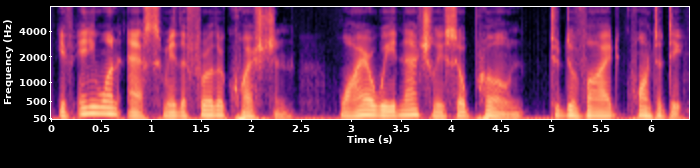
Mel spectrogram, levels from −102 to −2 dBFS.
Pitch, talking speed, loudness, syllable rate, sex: 110 Hz, 150 wpm, -16 LUFS, 5.3 syllables/s, male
